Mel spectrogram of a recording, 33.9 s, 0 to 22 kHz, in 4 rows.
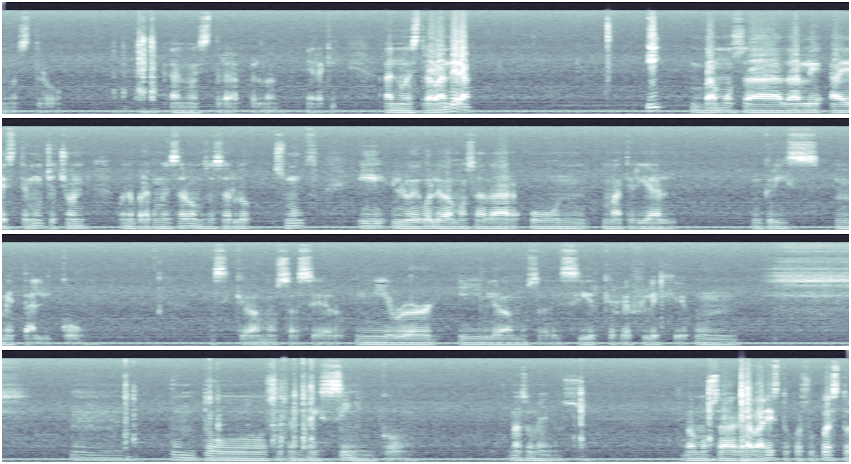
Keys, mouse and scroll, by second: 0.4 ctrl+z, 1.4-2.6 drag, 5.1 right click, 9.8 click, 11.2 scroll up 1, 11.4-12.0 scroll down 1, 13.4 click, 14.2 click, 15.8-16.4 scroll down 1, 16.6-17.2 scroll up 1, 19.2 click, 21.2 click, 25.6 KP_0, 26.5 KP_Decimal, 27.1 KP_7, 27.2 KP_5, 27.4 KP_Enter, 31.8 s, 33.4 click.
